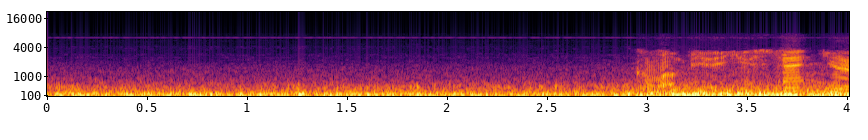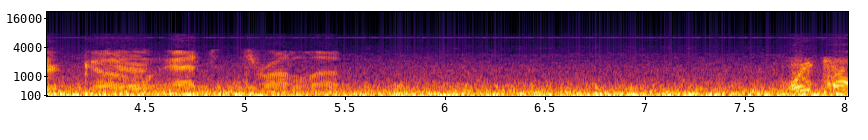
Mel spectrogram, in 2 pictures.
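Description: Steady low rumble of the Space Shuttle's solid rocket boosters and main engines during ascent. An indistinct voice, likely radio chatter, comes in about three seconds in for a couple of seconds.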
